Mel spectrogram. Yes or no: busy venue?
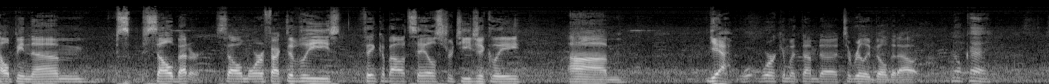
yes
